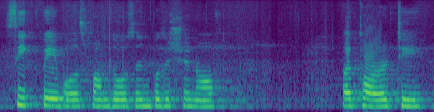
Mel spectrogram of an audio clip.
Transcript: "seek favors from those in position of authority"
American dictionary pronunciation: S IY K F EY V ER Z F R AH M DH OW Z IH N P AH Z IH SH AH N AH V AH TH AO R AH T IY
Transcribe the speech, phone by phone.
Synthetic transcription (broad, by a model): S IY K P EY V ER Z F R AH M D OW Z IH N P AH Z IH SH AH N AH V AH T AO R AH T IY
